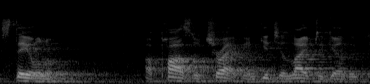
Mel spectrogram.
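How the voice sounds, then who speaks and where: Over noticeable background noise and audible room echo, a man with an American accent talks at a fairly quick pace in a fairly high pitch. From Chicago, far south side. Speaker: formerly incarcerated speaker. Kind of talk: testimony. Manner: loud.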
